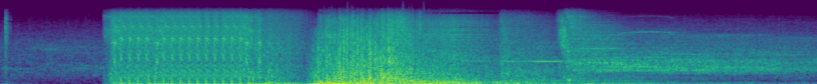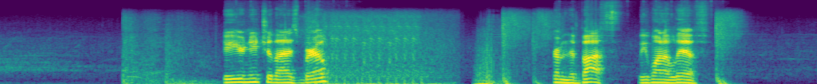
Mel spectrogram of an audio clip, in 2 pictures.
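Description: Electronic game effects burst with loud whooshing blasts.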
